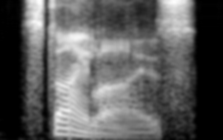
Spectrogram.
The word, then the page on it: stylize: British English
